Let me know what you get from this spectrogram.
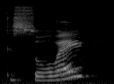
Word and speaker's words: Csorwe: The main character's name is Kasorwe, but that's spelled C-S-O-R-W-E.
